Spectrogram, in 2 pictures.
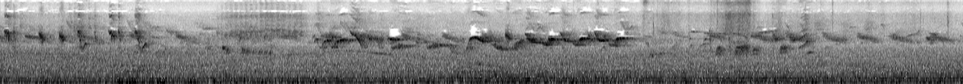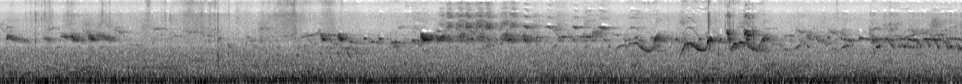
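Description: Small birds chirping in quick runs of short, high notes, with gaps between runs, over a steady low background rumble.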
